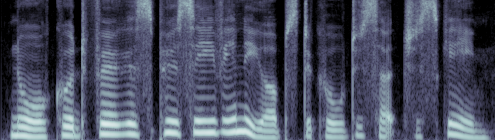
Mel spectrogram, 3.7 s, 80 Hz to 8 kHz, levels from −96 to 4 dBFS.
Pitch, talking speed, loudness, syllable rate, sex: 190 Hz, 160 wpm, -16 LUFS, 4.8 syllables/s, female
